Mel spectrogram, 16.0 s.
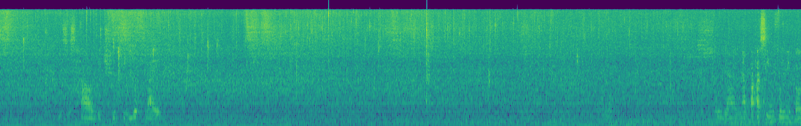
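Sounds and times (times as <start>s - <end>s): oil crackles and pops: 0.0s - 15.3s
batter sizzling in oil: 0.0s - 16.0s.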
